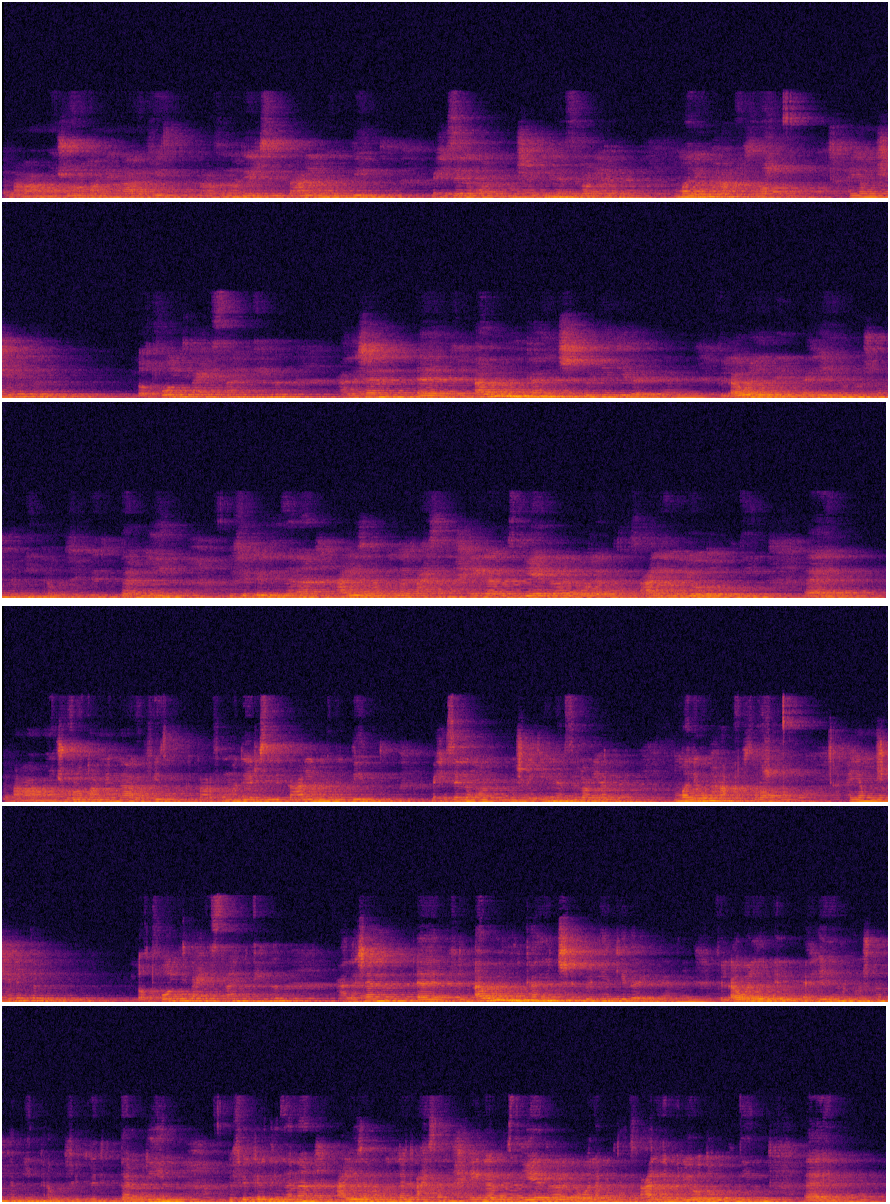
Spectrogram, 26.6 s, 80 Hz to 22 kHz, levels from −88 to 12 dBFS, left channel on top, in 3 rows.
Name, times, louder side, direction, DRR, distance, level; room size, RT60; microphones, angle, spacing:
voice 1, 0.1-3.7 4.0-7.9 8.2-9.7 10.2-26.1, right 1 dB, 80° right, -3 dB, 2.7 m, -20 dB
14.0 x 7.6 x 6.4 m, 2.5 s
head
